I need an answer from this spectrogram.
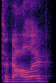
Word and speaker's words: Tagalog: Oh, final G on the Tagalog. So you don't say it at all.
